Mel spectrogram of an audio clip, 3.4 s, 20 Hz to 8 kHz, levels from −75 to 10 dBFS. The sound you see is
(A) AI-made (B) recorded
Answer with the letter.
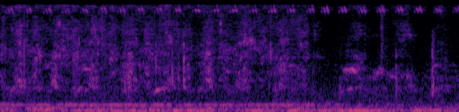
B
